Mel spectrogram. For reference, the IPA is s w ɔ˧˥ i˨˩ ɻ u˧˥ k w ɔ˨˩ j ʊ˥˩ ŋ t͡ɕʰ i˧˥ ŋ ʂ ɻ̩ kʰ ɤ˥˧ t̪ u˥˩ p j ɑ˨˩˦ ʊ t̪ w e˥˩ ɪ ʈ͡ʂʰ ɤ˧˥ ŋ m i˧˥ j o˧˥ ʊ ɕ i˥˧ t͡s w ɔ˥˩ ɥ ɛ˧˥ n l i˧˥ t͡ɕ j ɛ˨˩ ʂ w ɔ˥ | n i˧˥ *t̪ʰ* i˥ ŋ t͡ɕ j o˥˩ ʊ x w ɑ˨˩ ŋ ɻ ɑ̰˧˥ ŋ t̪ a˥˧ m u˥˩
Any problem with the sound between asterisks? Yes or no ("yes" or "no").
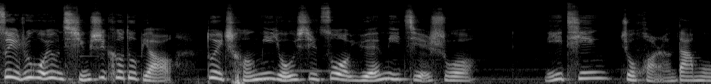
no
